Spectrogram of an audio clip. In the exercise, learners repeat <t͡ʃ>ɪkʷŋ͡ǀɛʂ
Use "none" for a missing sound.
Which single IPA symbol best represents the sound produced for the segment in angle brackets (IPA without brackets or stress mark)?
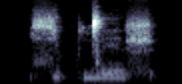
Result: ɕ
